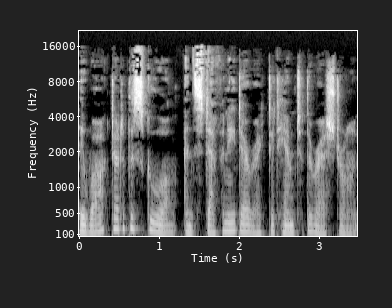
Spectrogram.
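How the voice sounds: A natural reading voice, its pitch moving in a normal way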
